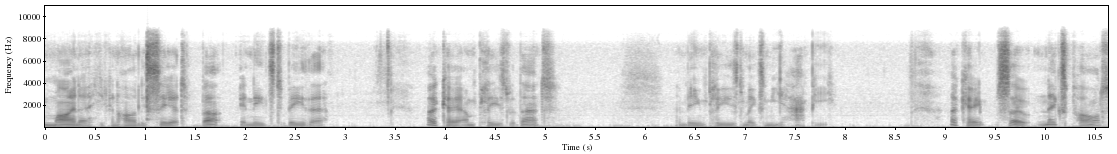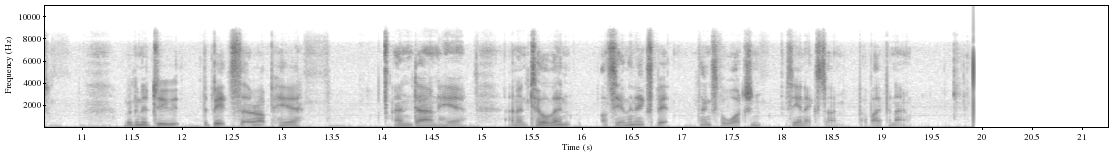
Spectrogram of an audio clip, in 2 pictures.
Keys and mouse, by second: 0.0 alt+middle click, 0.6-2.3 alt+middle drag, 2.6 alt+middle click, 4.3-9.3 alt+middle drag, 9.6-14.5 alt+middle drag, 14.6 middle click, 15.1 alt+middle click, 16.1 alt+middle click, 17.3-19.0 alt+middle drag, 19.5 alt+middle click.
